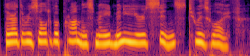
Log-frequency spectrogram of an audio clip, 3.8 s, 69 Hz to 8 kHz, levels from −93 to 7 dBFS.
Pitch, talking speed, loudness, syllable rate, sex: 215 Hz, 225 wpm, -13 LUFS, 6.1 syllables/s, female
